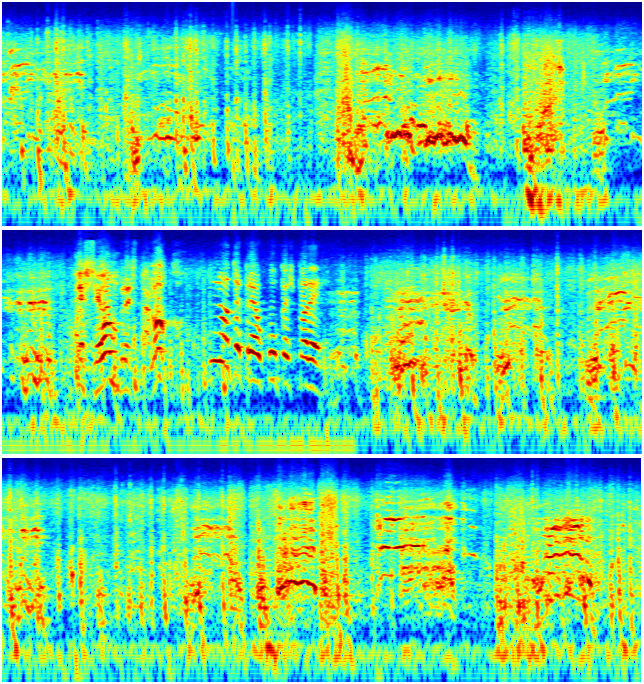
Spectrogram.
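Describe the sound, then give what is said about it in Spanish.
A horse whinnies and snorts repeatedly, with hooves stamping and clopping throughout, while people talk over the commotion as a person grabs its mane and tries to put a halter on it. “Gira agarrado las crines del caballo. Vuelve a caer al suelo. ¡Cuidado! ¡Vigila las patas”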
